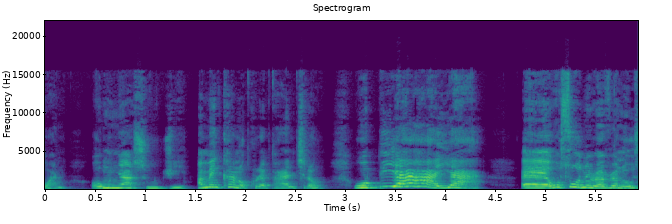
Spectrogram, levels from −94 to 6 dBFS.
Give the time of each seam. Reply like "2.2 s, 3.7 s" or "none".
1.5 s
